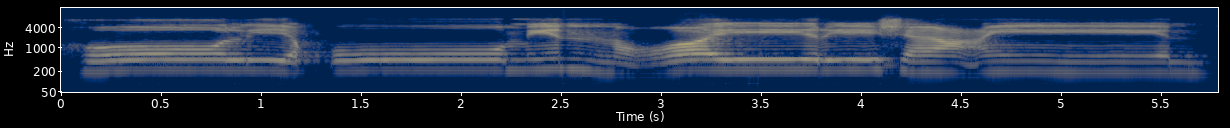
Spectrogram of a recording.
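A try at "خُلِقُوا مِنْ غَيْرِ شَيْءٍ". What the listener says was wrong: Syai'in biasa hamzah bukan ain. Bukan syai'in. Syai'in biasa aja.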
